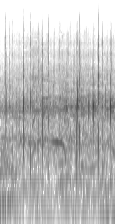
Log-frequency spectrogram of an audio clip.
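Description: A crowd at a political rally in Anta, Rajasthan claps in scattered bursts, somewhat distant, with crowd noise and a sustained tone beneath the uneven patter of applause.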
